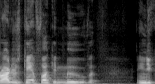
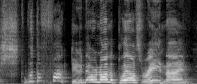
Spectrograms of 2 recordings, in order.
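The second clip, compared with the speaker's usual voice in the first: much higher and louder, exasperated; mock outrage; 13 semitones higher, 4 dB louder than usual. Mocking a fan cursing after a missed field goal, in a high loud yell. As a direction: blow up like a fan who just lost a playoff spot.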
